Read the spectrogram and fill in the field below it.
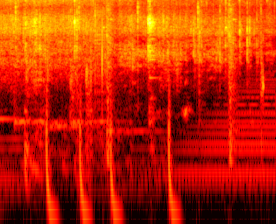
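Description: Spices with chili powder fry in a pan for a desi chicken curry, a moderate sizzle punctuated by a series of low scraping strokes from stirring, close and steady.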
